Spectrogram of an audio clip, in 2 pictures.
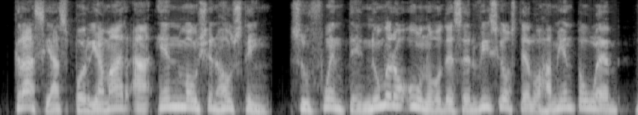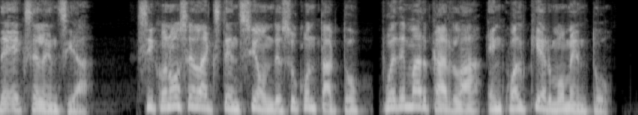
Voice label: Spanish secondary, bilingual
